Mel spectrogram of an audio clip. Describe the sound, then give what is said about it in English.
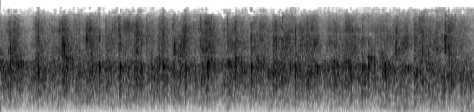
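An audience at a Skylight Books reading claps steadily to welcome the author, a dense and sustained round of applause that stays loud and even from start to finish, with no voices standing out. “So let's give her a very warm round of applause.”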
